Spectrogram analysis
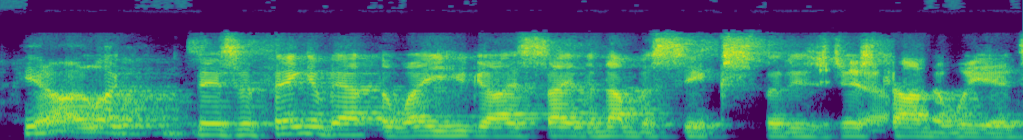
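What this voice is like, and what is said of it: Australian accent. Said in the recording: “Not a Kiwi, an Aussie? ... Yes, definitely an Aussie, mate”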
